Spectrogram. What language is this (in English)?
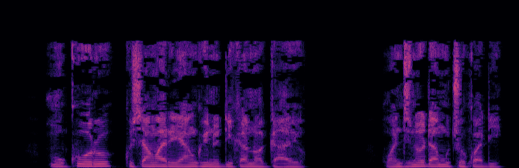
Shona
